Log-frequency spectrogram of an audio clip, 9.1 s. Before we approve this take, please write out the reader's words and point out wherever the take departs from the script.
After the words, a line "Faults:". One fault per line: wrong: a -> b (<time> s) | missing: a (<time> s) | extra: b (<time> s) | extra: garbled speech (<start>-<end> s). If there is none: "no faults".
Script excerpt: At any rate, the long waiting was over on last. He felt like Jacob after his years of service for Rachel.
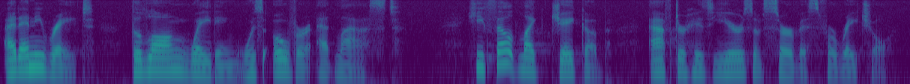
At any rate, the long waiting was over at last. He felt like Jacob after his years of service for Rachel.
Faults:
wrong: on -> at (3.2 s)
